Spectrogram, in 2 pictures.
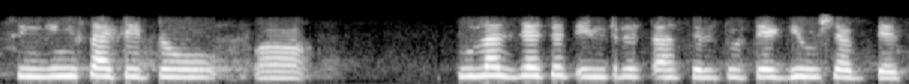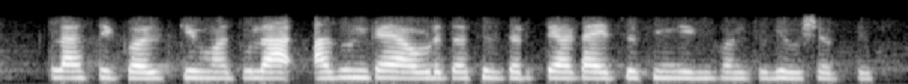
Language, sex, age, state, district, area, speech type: Marathi, female, 18-30, Maharashtra, Ahmednagar, urban, conversation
